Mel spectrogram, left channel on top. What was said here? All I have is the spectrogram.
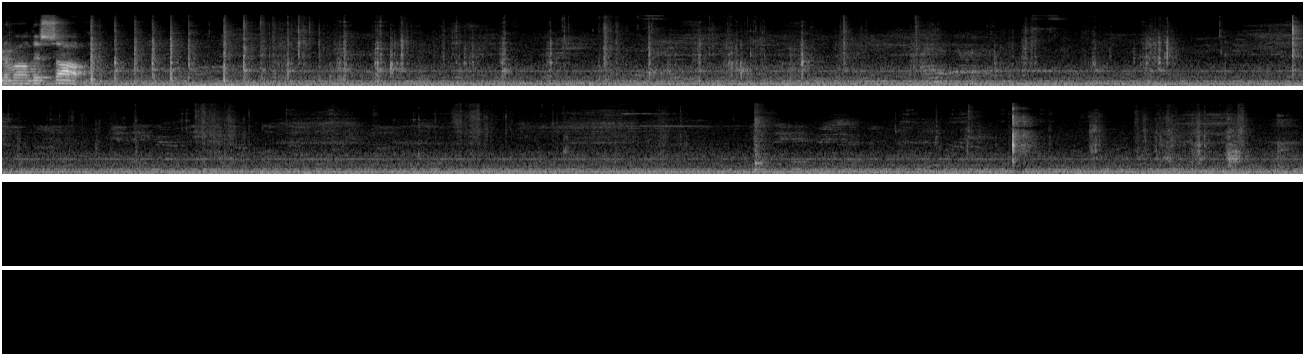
of all this salt.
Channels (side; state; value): right; silent; 53 dB below the other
